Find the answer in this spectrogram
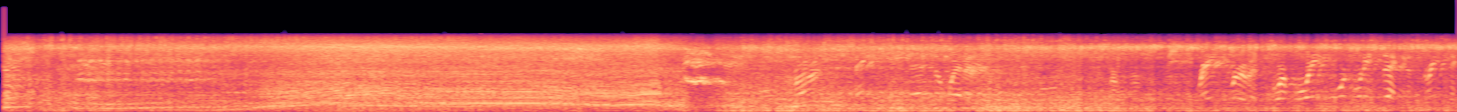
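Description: Drag-racing Dodge Challenger's engine revving, its pitch climbing steadily for several seconds before dropping off sharply about seven seconds in. After that the engine runs rougher at the line while a person's voice talks over it.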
